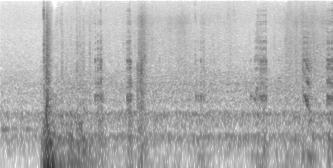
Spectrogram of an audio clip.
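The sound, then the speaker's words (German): A dense, steady drone of a honeybee swarm buzzing together, continuous, with a brief sharp knock near the start and no voices. “Die Schwarmtraube sprüht man mit dem Zerstäuber von allen Seiten mit Wasser ein und das bewirkt, dass sich die Bienen enger zusammenziehen und nicht so schnell auffliegen.”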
